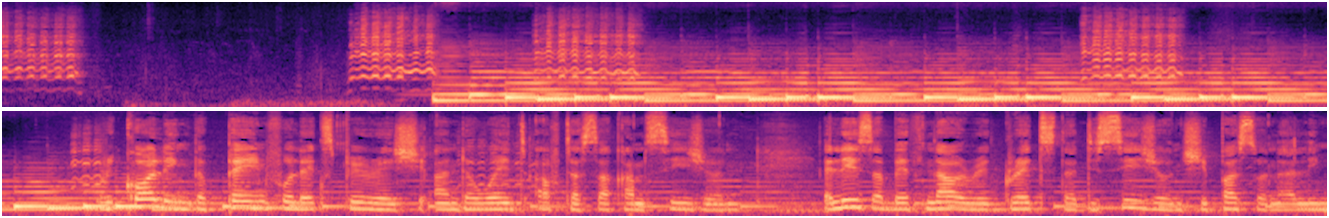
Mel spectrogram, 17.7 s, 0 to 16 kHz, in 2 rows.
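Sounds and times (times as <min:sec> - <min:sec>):
goat bleating: 0:00.0 - 0:00.6, 0:02.3 - 0:03.0, 0:03.6 - 0:04.3, 0:07.2 - 0:07.9, 0:09.3 - 0:09.7, 0:11.8 - 0:12.6
speech: 0:02.9 - 0:03.2, 0:09.7 - 0:17.6
droning musical backing: 0:02.9 - 0:17.3.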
